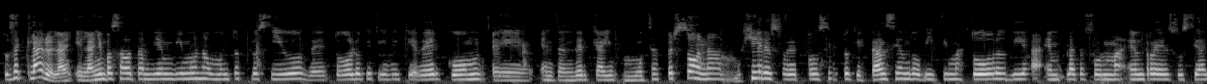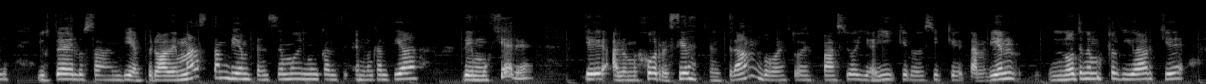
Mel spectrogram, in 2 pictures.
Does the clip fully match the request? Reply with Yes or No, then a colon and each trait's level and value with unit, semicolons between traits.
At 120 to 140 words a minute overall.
No: fast, 190 wpm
